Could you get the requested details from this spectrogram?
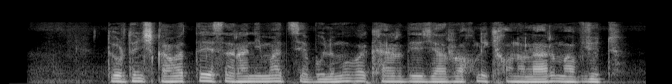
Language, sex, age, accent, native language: Uzbek, male, 25-34, Samarqand, Uzbek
